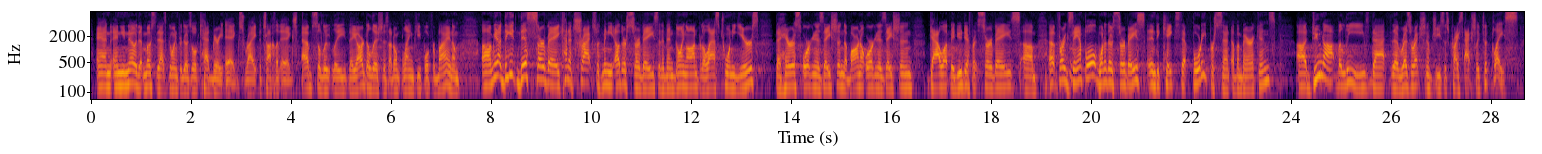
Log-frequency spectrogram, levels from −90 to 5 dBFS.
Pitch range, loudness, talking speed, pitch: 125-150 Hz, -23 LUFS, 185 wpm, 135 Hz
